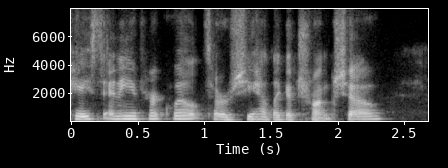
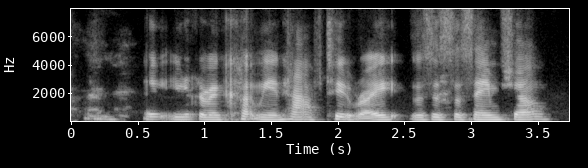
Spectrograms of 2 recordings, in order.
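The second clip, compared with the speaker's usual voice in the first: ordinary talk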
